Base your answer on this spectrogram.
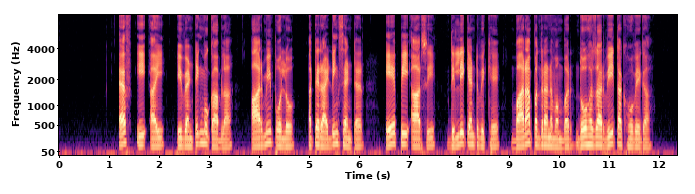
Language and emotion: Punjabi, neutral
